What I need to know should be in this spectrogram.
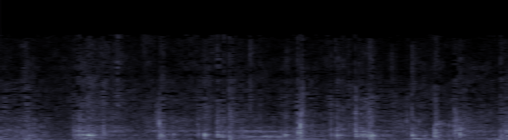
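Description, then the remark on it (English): Horses clip-clop along at a steady walking pace, hooves striking repeatedly on a hard surface, with faint background noise and a brief murmur of voices. “Oh, wow, there's some horses here.”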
